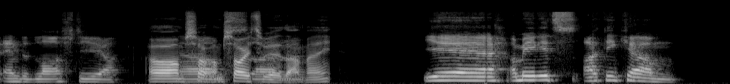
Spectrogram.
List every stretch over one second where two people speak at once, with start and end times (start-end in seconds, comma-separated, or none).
1.8-3.1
